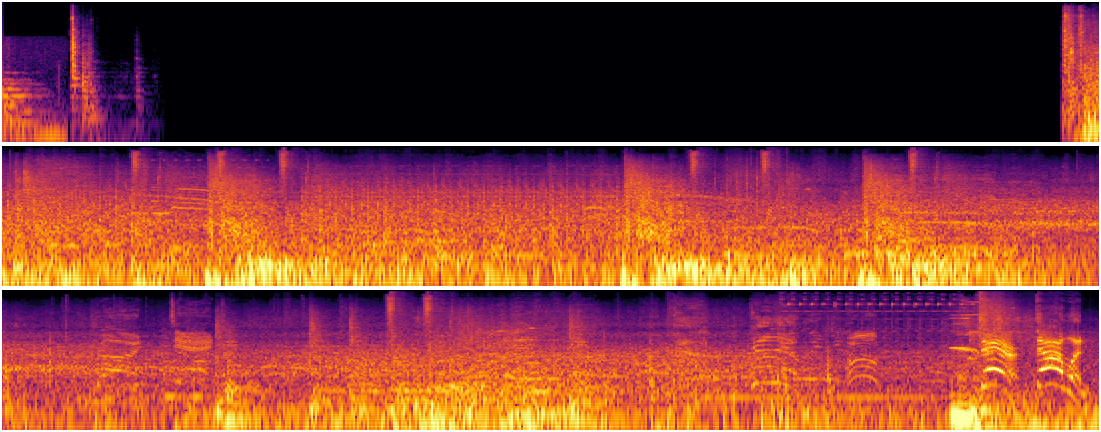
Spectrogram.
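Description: Gunfire and combat in Bioshock Infinite: after a near-silent stretch, loud clattering shots, booms and impacts break out and continue densely, with voices shouting in the mix.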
